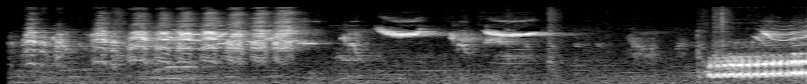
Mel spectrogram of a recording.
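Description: A Hwamei sings a rich, varied phrase: a fast run of buzzy high notes, then clear whistled slurs, ending on a lower, fuller rising note.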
